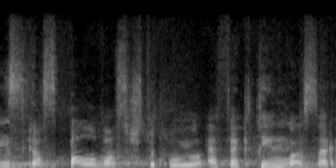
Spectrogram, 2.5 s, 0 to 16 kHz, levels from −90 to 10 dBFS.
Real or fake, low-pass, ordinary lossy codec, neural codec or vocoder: fake; 14.4 kHz; AAC, 64 kbps; codec, 44.1 kHz, 2.6 kbps, SNAC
